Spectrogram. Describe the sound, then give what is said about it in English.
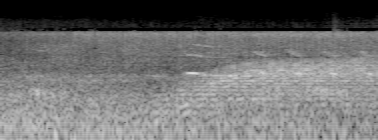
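A bird honks and squawks, goose-like, its calls rising partway through over a steady wash of rushing background noise, moderately loud. “Get away, you daft bird.”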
